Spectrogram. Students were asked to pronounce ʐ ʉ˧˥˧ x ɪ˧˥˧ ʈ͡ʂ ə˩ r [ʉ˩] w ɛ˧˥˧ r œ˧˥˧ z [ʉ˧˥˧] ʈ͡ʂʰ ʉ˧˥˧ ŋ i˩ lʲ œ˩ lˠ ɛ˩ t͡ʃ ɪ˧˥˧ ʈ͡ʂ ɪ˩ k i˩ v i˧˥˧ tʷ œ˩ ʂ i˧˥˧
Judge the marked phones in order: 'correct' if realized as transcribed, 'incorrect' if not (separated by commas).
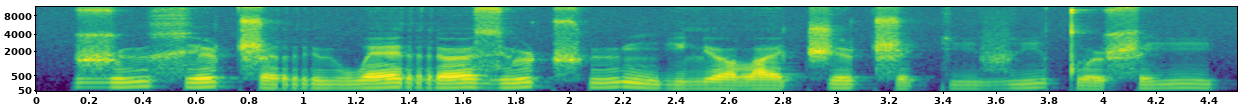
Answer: correct, correct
